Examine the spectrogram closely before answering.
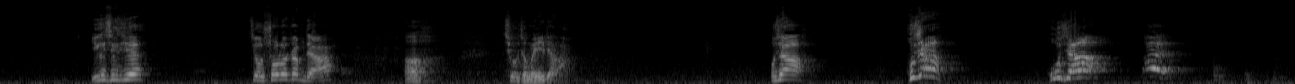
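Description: A middle-aged man speaks sternly and loudly, close by.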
